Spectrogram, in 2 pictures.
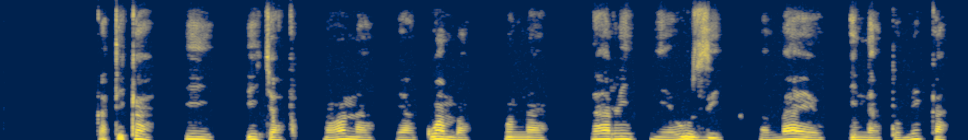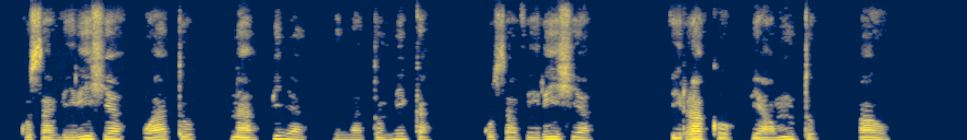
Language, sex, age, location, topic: Swahili, female, 36-49, Nakuru, finance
